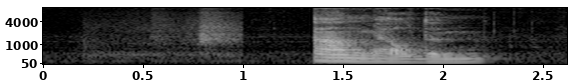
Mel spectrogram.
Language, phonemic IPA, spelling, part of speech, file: Dutch, /ˈanmɛldə(n)/, aanmeldden, verb, Nl-aanmeldden.ogg
- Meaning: inflection of aanmelden: 1. plural dependent-clause past indicative 2. plural dependent-clause past subjunctive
